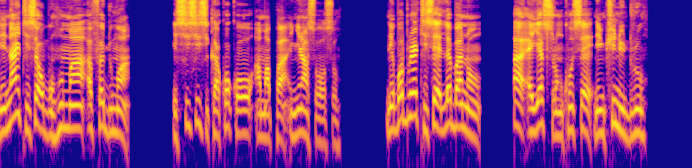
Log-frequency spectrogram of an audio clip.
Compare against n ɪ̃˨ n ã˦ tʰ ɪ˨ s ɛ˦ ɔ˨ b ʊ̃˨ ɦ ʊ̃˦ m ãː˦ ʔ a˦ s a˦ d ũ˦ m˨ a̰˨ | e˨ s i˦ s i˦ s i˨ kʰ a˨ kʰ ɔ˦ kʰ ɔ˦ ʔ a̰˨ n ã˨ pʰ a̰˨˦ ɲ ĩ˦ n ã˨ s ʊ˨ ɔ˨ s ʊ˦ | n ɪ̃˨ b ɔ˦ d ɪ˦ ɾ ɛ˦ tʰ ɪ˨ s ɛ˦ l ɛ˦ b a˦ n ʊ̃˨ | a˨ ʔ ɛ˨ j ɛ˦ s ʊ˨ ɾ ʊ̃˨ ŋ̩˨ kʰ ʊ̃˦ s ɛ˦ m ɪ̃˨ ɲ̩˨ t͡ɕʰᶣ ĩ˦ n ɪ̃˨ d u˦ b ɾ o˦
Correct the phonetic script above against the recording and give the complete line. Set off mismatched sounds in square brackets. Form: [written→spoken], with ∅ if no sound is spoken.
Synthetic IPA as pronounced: n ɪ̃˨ n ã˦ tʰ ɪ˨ s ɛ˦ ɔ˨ b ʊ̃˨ ɦ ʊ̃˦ m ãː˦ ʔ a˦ [s→f] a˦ d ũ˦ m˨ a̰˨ | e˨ s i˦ s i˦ s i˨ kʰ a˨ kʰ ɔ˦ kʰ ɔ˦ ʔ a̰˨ [n→m] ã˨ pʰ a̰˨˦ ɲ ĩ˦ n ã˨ s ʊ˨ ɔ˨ s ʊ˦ | n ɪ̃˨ b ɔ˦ [d→b] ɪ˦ ɾ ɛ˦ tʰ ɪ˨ s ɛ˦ l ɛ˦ b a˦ n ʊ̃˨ | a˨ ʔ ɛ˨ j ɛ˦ s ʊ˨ ɾ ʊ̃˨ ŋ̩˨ kʰ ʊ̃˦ s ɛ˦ [m→n] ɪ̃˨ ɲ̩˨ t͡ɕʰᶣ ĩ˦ n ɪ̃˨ d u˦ [b→∅] ɾ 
